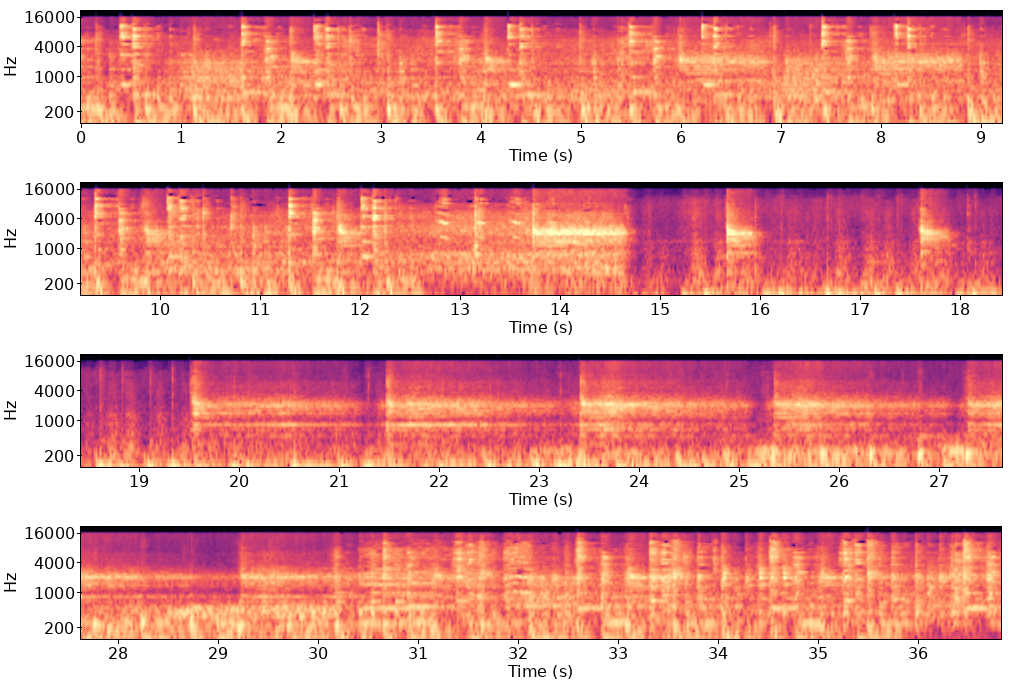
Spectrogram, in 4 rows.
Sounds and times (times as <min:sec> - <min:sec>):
House music: 0:00.0 - 0:36.8
Techno: 0:00.0 - 0:36.8.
